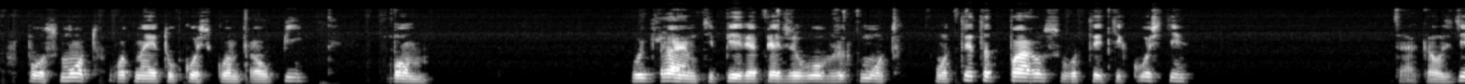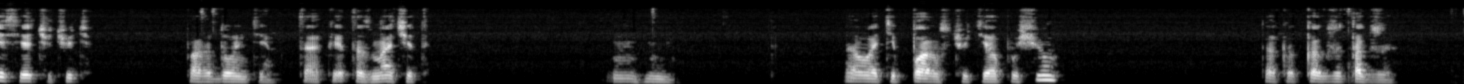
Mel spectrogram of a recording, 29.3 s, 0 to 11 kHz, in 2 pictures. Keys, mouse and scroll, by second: 0.8 click, 2.3 ctrl+p, 6.3 click, 7.5 click, 9.4 click, 10.5 shift+click, 16.5 click, 21.0 click, 29.0 click.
